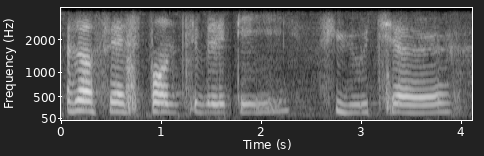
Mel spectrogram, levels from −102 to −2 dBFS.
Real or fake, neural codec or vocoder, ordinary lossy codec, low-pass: fake; vocoder, 44.1 kHz, 128 mel bands, Pupu-Vocoder; none; 3.6 kHz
